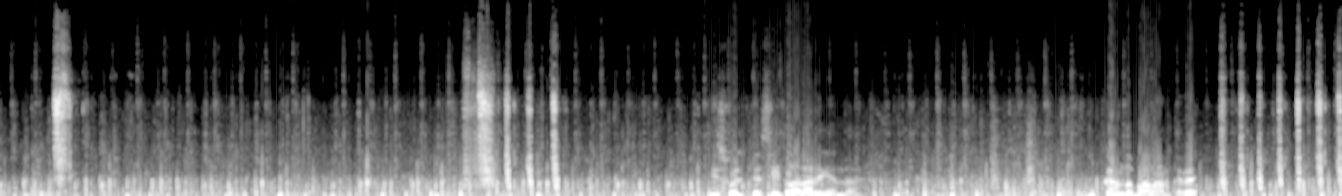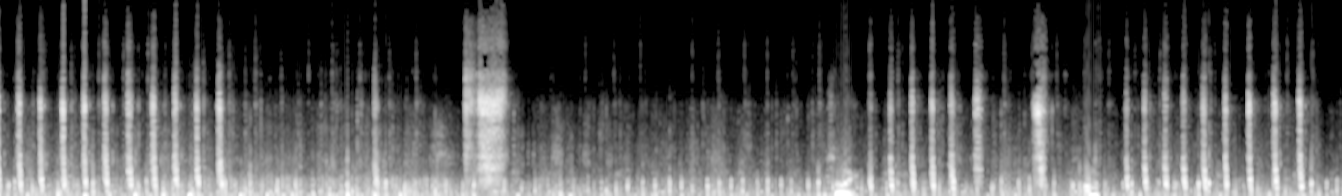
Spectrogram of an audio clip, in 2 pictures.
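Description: A horse's hooves clop steadily on pavement.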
